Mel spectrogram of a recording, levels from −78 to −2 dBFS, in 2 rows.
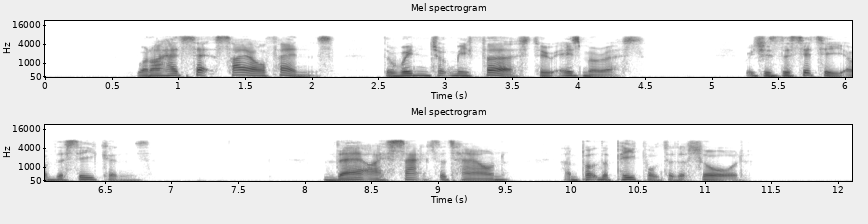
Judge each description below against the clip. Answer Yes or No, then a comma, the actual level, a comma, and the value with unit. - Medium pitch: No, low, 115 Hz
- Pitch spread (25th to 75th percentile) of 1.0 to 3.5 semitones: No, average, 4.5 semitones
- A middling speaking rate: Yes, average, 160 wpm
